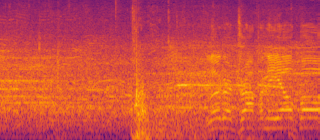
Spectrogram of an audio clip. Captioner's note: body thudding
